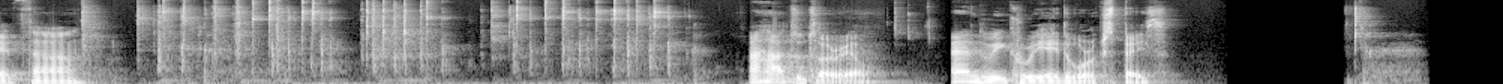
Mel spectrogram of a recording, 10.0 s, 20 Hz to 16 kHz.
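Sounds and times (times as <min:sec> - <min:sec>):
typing on a computer keyboard: 0:00.8 - 0:04.6.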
